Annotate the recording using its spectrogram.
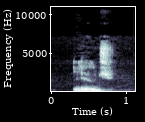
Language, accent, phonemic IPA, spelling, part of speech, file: English, Southern England, /luː(d)ʒ/, luge, noun / verb, LL-Q1860 (eng)-luge.wav
- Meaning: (noun) 1. A racing sled for one or two people that is ridden with the rider or riders lying on their back 2. The sport of racing on luges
